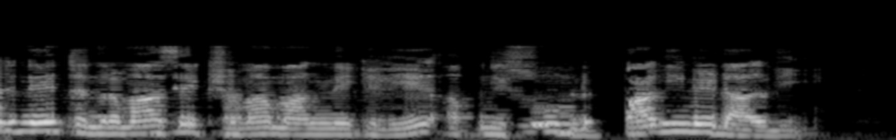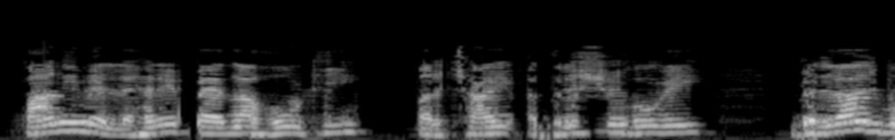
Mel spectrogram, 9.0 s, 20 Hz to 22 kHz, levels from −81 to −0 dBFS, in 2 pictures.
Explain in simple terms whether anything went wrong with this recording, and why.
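Yes, two things went wrong. The speech was most likely squeezed through heavy AAC compression, a way of shrinking audio files that throws away detail the encoder judges least important. Here it threw away a lot: nothing above about 6.6 kHz survives, so the top end is cut off. Throughout the clip the speech sounds dull and muffled, with a smeared, warbling or fizzy texture on hissy sounds like s and sh.

The same compression also caused pre-echo, from 3.61 to 3.63 s, right after "अपनी सूंड़ पानी में" and just before "डाल दी पानी में". The encoder works on short blocks of sound and spreads its errors evenly across each block. When a sharp sound starts late in a block, that error noise also spills into the quiet moment before it. You hear a brief hiss of about 22 ms leading into the sound, whose start comes across soft and blurred.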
